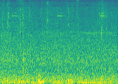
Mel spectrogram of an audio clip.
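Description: Quiet pause filled with a faint, uneven low rumble of wind on a phone microphone outdoors, with one soft low thump just under a second in.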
